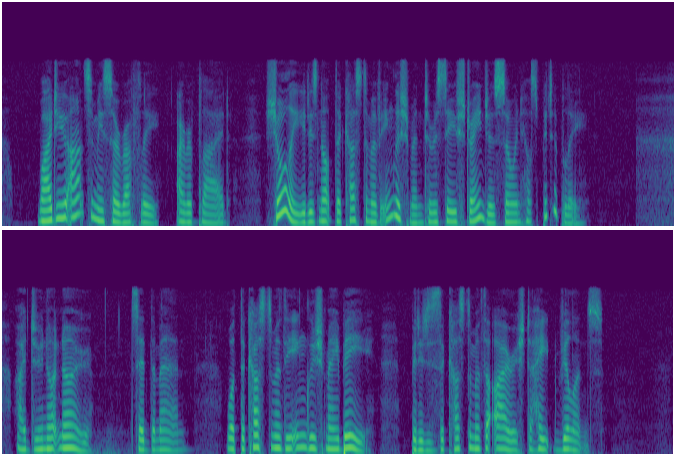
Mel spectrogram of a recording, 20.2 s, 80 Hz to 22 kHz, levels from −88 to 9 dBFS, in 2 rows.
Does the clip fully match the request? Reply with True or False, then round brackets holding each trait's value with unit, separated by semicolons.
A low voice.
False (175 Hz)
